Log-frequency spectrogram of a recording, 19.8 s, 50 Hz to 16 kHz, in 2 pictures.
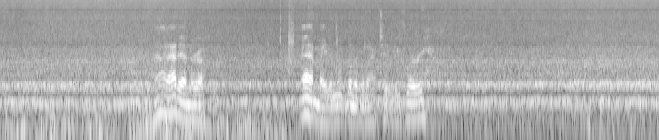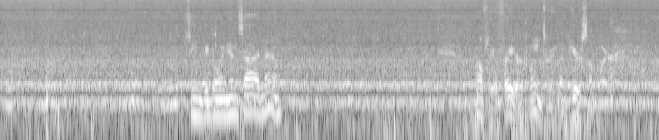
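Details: Inside a honey bee swarm leaving a hive at about 1 pm, after a cold, wet week: a constant low, droning buzz carries throughout, while short bursts of human speech come and go four times.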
